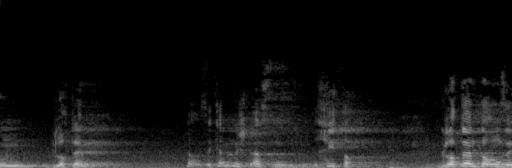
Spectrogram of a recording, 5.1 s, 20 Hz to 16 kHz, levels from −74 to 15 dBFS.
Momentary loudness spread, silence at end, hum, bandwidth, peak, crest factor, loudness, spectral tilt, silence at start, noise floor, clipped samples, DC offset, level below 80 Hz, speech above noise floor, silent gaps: 21 LU; 0 s; none; 9.4 kHz; -2 dBFS; 18 dB; -19 LUFS; -6.5 dB/octave; 0 s; -39 dBFS; under 0.1%; under 0.1%; -42 dBFS; 21 dB; none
